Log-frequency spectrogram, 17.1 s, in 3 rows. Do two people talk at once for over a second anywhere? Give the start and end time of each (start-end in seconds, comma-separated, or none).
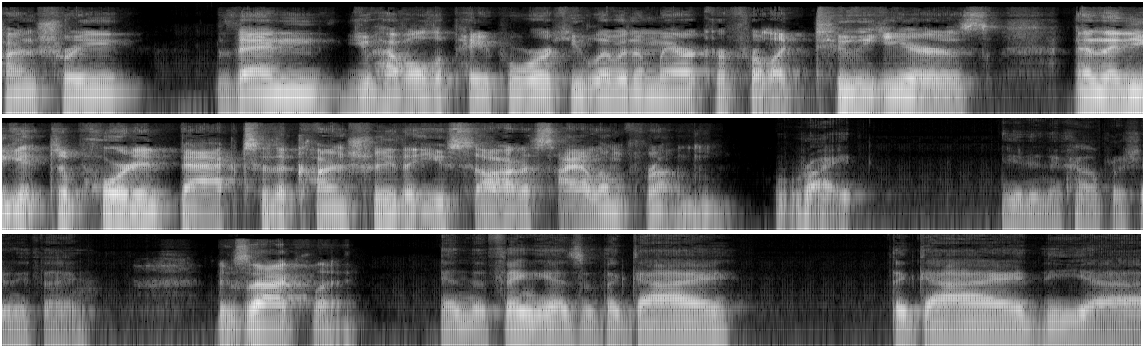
none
